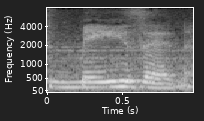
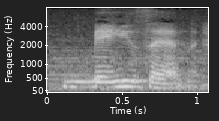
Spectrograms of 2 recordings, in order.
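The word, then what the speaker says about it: Mazen: for the boy side is Mason spell m-a-z-e-n Mason and this one's Arabic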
